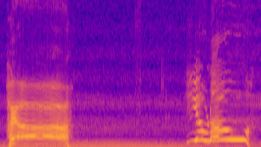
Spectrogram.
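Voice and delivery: high, loud whooping yell; over-the-top high yell; excessive shout. Real, not acted. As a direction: shout yolo like a party animal. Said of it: "That was a bit excessive".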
